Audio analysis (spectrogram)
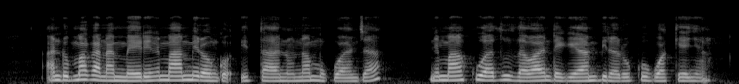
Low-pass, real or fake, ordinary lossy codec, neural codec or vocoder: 9.9 kHz; fake; none; codec, 44.1 kHz, 7.8 kbps, Pupu-Codec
